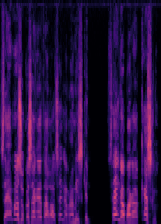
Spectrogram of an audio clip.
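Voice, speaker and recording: A middle-aged woman pastor preaches with force and drops English phrases into her talk. Her voice sits high. The sound is dry and close. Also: lively intonation, fast talker, no echo. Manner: emphatic, switches into English phrases. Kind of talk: sermon. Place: church hall.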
